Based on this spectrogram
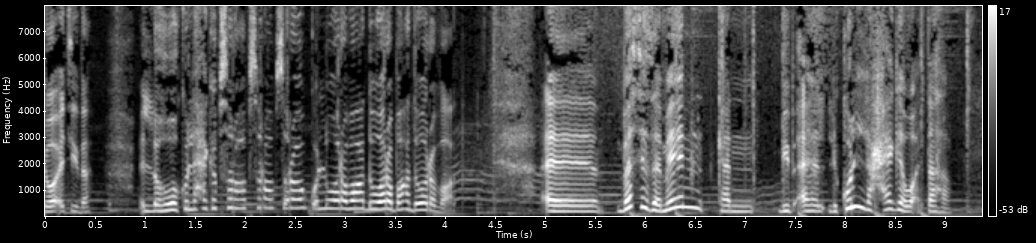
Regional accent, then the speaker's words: Egypt; بنحتفل باليوم العالمي للطفل اللي هو عندنا في مصر كان كنا بنسميه عيد الطفولة

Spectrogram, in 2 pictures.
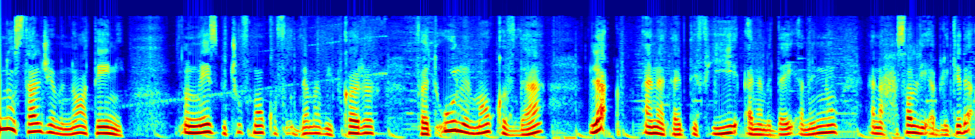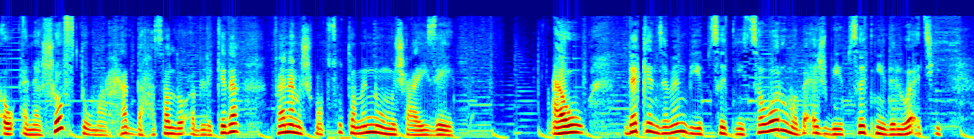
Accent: Egypt; سواء أنا في بلدي مصر

